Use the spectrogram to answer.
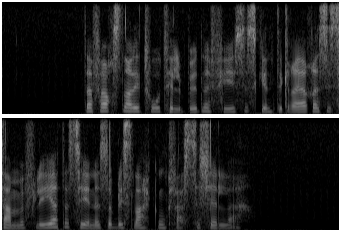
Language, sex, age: Norwegian, female, 19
